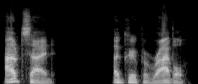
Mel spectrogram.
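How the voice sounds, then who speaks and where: A man reads a fantasy audiobook in a low voice with a bright, forceful edge. The delivery is scripted dramatic narration, and the recording is very dry. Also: normal speed, slightly rough, no room sound.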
